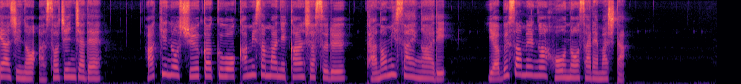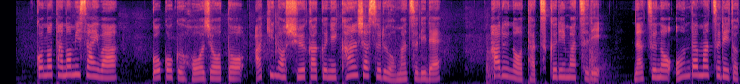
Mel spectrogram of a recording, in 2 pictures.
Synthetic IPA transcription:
aʑino̞ʔaso̞ʑĩɲ̟d͡ʑad̪e̞ | akʲino̞ɕɨːkakɯ̟o̞kamʲisamaɲ̟ikãɰ̃ɕasɨɾɯ̟ | t̪ʰano̞mʲisaiŋaːɾʲi | jabɯ̟same̞ŋaho̞ːno̞ːsaɾe̞maɕi̥t̪a̰ | ko̞no̞t̪ano̞mʲisaiβa | ɡ̥o̞ko̞kɯ̟ho̞ːʑo̞ːt̪o̞akʲino̞ɕɨːkakɯ̟ɲ̟ikãɰ̃ɕasɨɾɯ̟o̞mat͡sɨɾʲid̪e̞ | haɾɯ̟no̞t̪at͡sɨ̥kɯ̟ɾʲimat͡sɨɾʲi | nat͡sɨno̞ʔõnd̪amat͡sɨɾʲit̪o̞

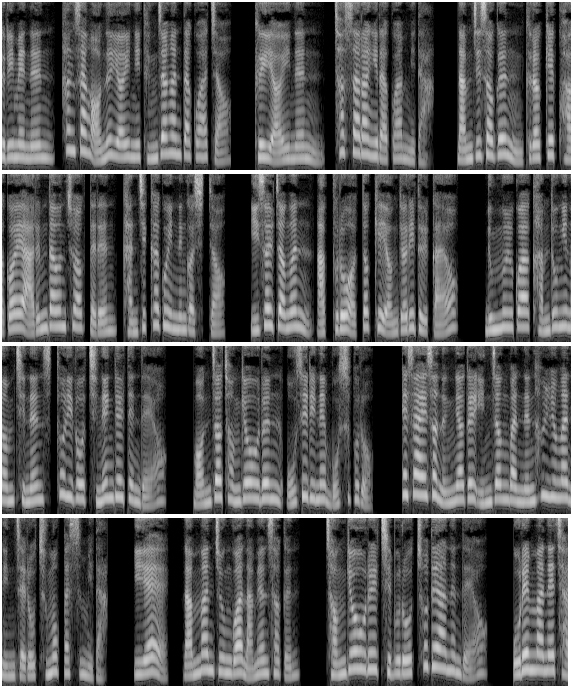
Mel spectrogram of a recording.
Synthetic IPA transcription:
kɯɾime̞nɯnhaŋsʰaŋʌnɯjʌiɲitɯŋd͡ʑaŋɦandaɡohad͡ʑʌ | kɯjʌinɯnt͡ɕʰʌt̚s͈aɾaŋiɾaɡohamɲida | namd͡ʑisʰʌɡɯnkɯɾʌkʰe̞kwaɡʌe̞aɾɯmdaunt͡ɕʰuak̚t͈ɯɾɯnkand͡ʑikʰaɡoinːɯnɡʌɕʰi̥d͡ʑo | isʰʌɭt͡ɕ͈ʌŋɯnapʰɯɾoʌt͈ʌkʰe̞jʌŋɡjʌɾideɭk͈ajo | nuŋmuɭɡwakamdoŋinʌmt͡ɕʰinɯnsʰɯ̥tʰoɾiɾot͡ɕinɦe̞ŋdwe̞ɭt͈e̞nde̞jo | mʌnd͡ʑʌt͡ɕʌŋɡjouɾɯnosʰeɾine̞mosʰɯbɯɾo | ɸe̞sʰae̞sʰʌnɯŋɲʌɡɯɾind͡ʑʌŋbanːɯnɸuʎːuŋɦanind͡ʑe̞ɾot͡ɕumok̚p͈as͈ɯmɲida | ie̞ | namːand͡ʑuŋɡwanamjʌnsʰʌɡɯn | t͡ɕʌŋɡjouɾɯɭt͡ɕibɯɾot͡ɕʰode̞ɦanɯnde̞jo | oɾe̞nmane̞t͡ɕa

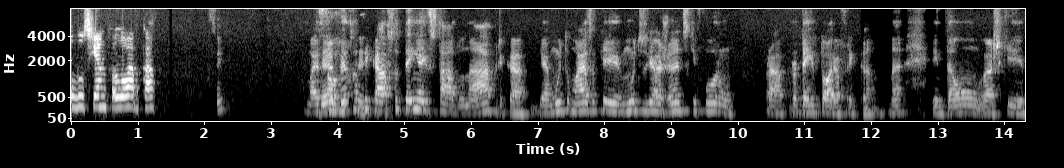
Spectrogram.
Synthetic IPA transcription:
lusiɐ̃nʊfaloabka | sĩ | mɐst̪awvezɐpikasʊt̪ẽɲɐɪst̪ad̪ʊnɐafɾikɐɛmũj̃t̪ʊmajzd̪ʊkɪmũj̃t̪ʊzviaʒɐ̃t͡ʃɪskɪfoɾɐ̃w̃ | pɾɐpɾʊt̪ehit̪ɔɾjʊafɾikɐ̰̃nʊnɛẽnt̪ɐ̃w̃ḛwaʃʊ̥kɪ

